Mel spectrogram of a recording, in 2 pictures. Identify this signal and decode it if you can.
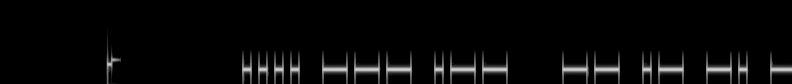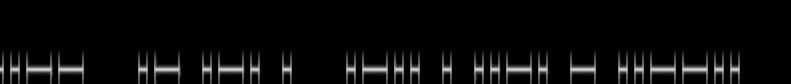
Morse code, heard as a keyed tone, about 15 wpm, 700 Hz. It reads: HOW MANY ARE LEFT?
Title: Sentences from Top 300 Words 15wpm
